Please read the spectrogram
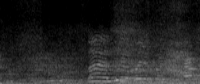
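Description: Faint background voices, including a small child's high voice about a second in, over a low steady hum of room ambience.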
